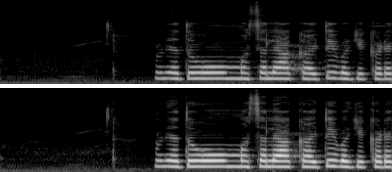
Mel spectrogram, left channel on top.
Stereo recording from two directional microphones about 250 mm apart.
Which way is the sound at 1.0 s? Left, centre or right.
Right.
